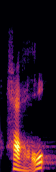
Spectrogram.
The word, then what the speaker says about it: 好: 자, 두 번째 나와 있는 거 얘는 好 라고 읽습니다. 하, 오. 어디다 성조 표시하죠? 네, A 위에다가 삼성. 好 중국어로 안녕하다.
